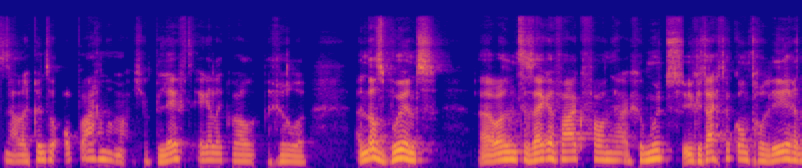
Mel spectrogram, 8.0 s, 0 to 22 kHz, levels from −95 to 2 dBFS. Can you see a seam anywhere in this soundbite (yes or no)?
yes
